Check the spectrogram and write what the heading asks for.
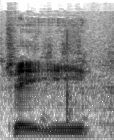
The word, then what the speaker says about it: Jaeger: I don't think it's pronounced Jaeger, but probably Jaeger or something like that. It's Jaeger. But Erica, how's it going?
